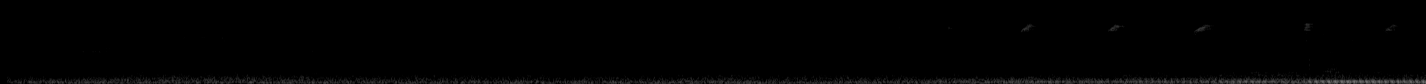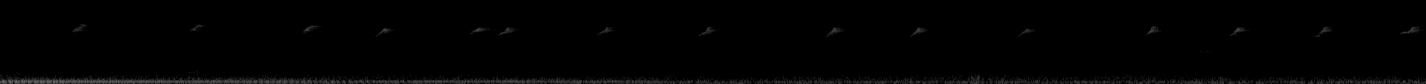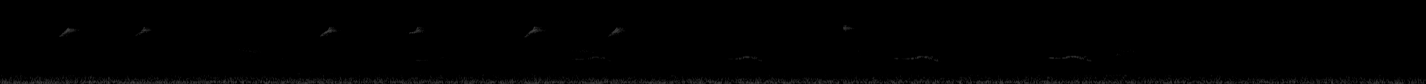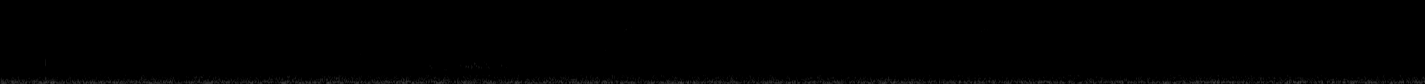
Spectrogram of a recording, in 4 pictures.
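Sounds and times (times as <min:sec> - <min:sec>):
low hum: 0:00.1 - 0:25.7
small bird chirping: 0:00.1 - 0:38.1, 0:38.8 - 0:40.6, 0:45.0 - 0:51.6
lower wavering bird calls: 0:00.2 - 0:05.5, 0:30.8 - 0:38.1, 0:38.9 - 0:40.2, 0:44.8 - 0:51.7.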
